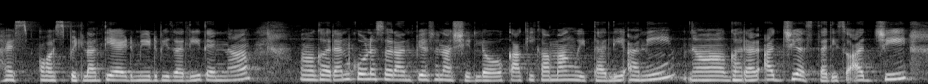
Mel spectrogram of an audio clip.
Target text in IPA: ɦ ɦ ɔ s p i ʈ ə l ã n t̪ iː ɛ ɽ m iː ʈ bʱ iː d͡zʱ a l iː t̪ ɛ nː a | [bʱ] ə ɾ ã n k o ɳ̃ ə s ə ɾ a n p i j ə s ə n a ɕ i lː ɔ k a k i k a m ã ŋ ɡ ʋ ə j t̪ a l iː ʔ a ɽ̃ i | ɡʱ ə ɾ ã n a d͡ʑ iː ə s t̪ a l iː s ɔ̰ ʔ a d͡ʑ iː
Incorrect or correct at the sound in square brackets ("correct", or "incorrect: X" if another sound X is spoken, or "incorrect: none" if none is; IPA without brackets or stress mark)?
incorrect: ɡʱ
